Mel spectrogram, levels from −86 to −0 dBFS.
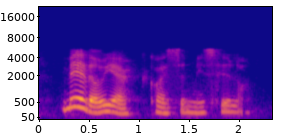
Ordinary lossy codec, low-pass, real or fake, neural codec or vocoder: none; 5.4 kHz; fake; codec, 24 kHz, 0.9 kbps, WavTokenizer, small release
